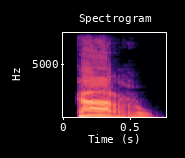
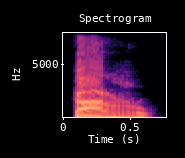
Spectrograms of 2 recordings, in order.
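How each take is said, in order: First: The r sound is strongly rolled. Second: The r sound is strongly rolled.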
